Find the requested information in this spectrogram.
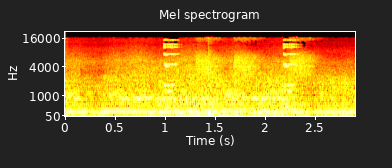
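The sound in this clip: Car driving in the video game Grand Theft Auto: Chinatown Wars: a steady, low engine drone hums throughout with little change, at a modest level and without speech.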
